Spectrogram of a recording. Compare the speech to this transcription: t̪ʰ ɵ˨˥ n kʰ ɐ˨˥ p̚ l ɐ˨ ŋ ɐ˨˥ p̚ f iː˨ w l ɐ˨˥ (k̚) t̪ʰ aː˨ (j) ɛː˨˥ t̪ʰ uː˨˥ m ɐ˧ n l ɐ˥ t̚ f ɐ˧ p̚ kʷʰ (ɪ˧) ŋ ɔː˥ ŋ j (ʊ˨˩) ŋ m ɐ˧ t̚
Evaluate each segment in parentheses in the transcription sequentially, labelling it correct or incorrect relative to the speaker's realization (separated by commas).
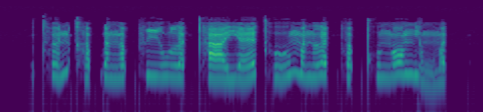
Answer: incorrect, correct, correct, correct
